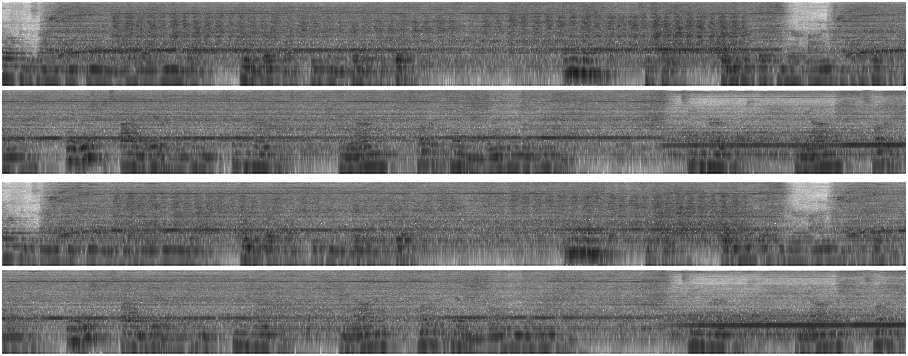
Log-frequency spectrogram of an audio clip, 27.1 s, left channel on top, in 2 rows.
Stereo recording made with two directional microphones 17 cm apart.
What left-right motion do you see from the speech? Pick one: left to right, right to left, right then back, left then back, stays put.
stays put.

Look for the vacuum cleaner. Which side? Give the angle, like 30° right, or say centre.
40° left.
